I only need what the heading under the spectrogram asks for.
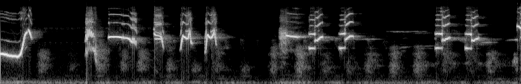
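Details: Kacer (oriental magpie-robin) song with coarse, sharp fillers for provoking contest rivals: an opening upslurred whistle, then clipped rasping notes and evenly repeated short bright chirps.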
